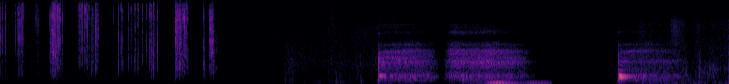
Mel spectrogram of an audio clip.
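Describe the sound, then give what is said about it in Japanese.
Scissors cut through clothing to reach an injured person's broken arm, a rapid run of crisp, sharp snips, followed by quieter breathy sighs and exhalations. “服はすみませんが切ってしまいます。”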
